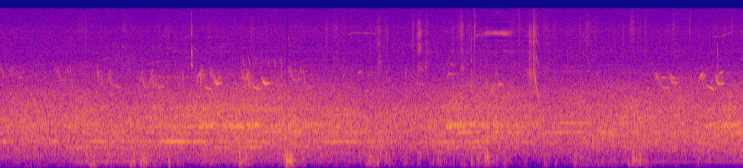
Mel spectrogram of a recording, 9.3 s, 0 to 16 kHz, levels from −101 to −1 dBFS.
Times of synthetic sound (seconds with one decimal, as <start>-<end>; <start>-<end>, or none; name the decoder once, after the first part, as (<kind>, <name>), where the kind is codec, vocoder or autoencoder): 6.0-6.7 (autoencoder, DAC-VAE)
